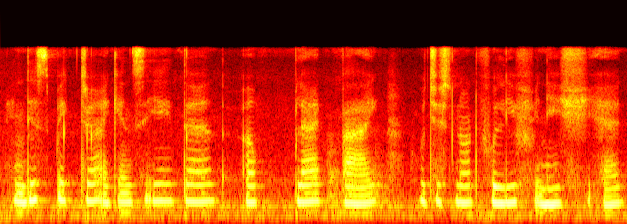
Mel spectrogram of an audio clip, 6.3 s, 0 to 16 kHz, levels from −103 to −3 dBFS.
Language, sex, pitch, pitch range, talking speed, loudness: English, female, 260 Hz, 240-270 Hz, 155 wpm, -17 LUFS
